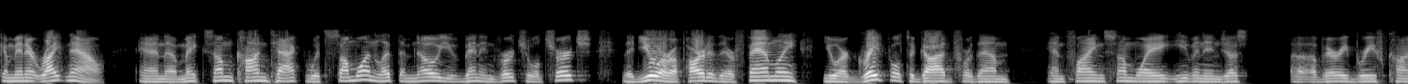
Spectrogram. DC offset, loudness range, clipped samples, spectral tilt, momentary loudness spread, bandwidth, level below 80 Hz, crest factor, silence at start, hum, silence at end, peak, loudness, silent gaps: under 0.1%; 6 LU; under 0.1%; -9.5 dB/octave; 12 LU; 5.2 kHz; -52 dBFS; 14 dB; 0 s; none; 0 s; 0 dBFS; -15 LUFS; none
